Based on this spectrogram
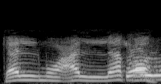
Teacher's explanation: كالمعلقة لا تقف على اللام المشددة ما في غنى على اللام ما في غنة اللام ليس حرف غنة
